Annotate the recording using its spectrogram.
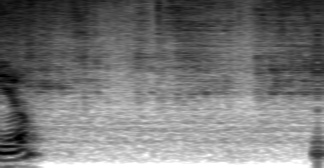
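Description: Steak searing in a smoking-hot cast iron skillet: a soft, steady, high sizzle that dips mid-way and swells again near the end.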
